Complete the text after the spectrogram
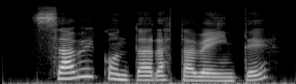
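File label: sabe Contar Hasta Veinte, Spanish, female, slow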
